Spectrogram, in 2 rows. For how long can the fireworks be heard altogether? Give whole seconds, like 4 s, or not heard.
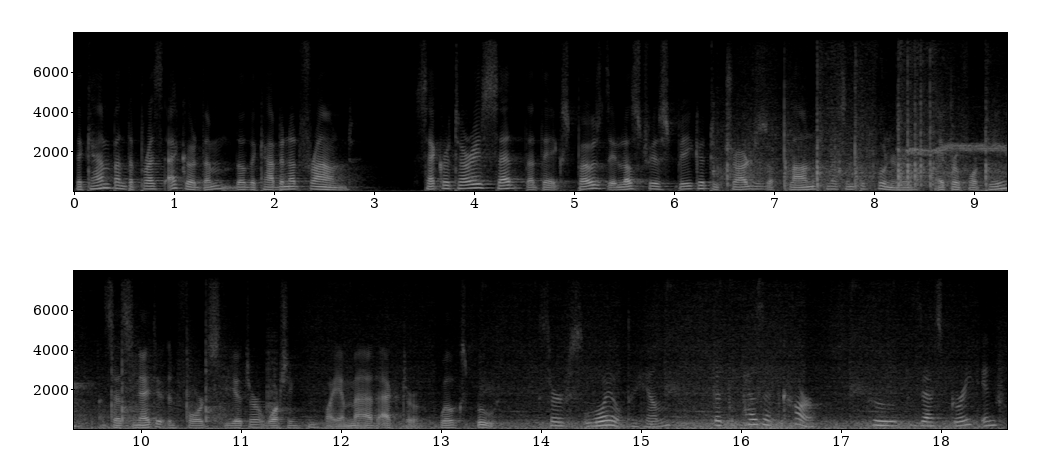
5 s.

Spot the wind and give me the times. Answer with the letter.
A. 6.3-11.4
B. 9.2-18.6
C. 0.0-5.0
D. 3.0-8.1
B.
